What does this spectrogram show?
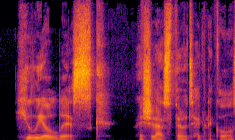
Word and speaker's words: Heliolisk: Is it Heliodisc? Heliolisk.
